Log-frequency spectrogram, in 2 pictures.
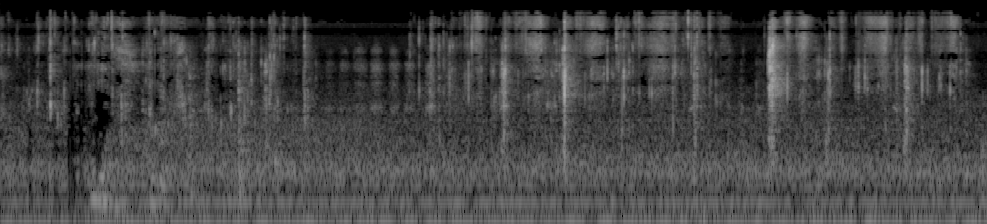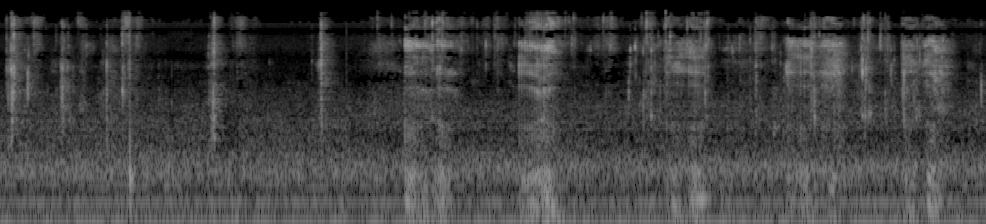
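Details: Pit Bulls trying barbecued, banana-leaf-wrapped royal honey baby bees from a local farmer for the first time, with repeated crisp bites and crunchy chewing, sharper snaps near the middle, and a constant low hum behind.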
